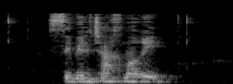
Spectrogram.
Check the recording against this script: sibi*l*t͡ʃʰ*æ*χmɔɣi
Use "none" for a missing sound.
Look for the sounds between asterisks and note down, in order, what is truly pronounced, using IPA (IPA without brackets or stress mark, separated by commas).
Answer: l, a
